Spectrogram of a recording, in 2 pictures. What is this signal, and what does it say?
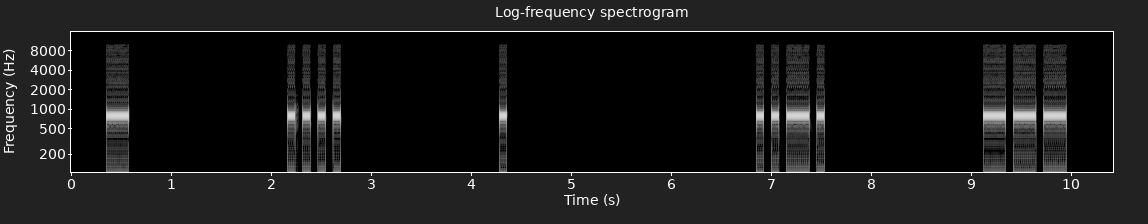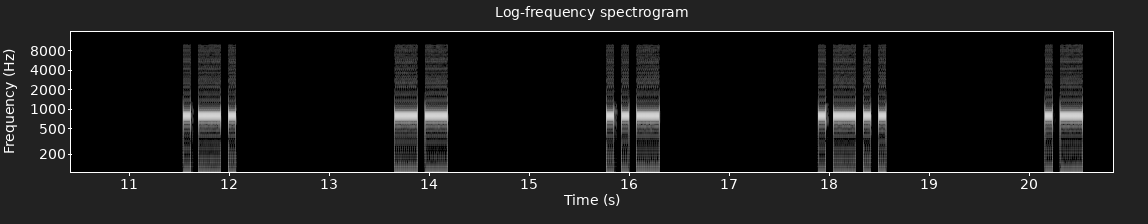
Morse code, heard as a keyed tone, about 16 wpm, spaced as for 5 wpm, 800 Hz. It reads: THE FORMULA
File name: Technical Subjects / Technical Subjects-mp3s / XC @5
